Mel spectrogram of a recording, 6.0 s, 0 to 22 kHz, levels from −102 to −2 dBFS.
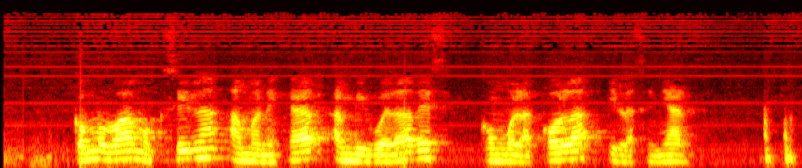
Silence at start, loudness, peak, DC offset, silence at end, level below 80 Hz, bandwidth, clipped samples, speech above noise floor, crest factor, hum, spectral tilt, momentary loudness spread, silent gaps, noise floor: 0.15 s; -20 LUFS; -2 dBFS; under 0.1%; 0.05 s; -52 dBFS; 16 kHz; under 0.1%; 24 dB; 18 dB; none; -9 dB/octave; 13 LU; none; -43 dBFS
